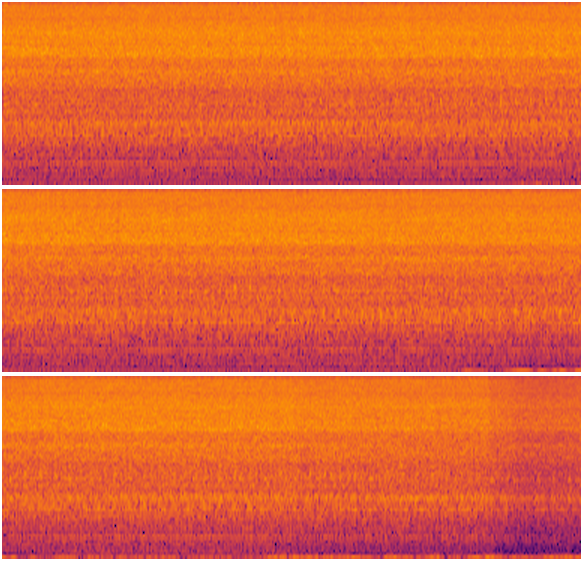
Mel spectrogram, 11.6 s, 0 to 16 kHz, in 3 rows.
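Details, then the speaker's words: Honda with about 102,000 miles, idling: fast, light, busy and uneven ticking clatter from the valvetrain, worse in drive as rpm drops. Valve lash is too loose from valvetrain wear and needs a valve adjustment. "they're too loose there's a lot of clatter and valve train valve train noise in this car"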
